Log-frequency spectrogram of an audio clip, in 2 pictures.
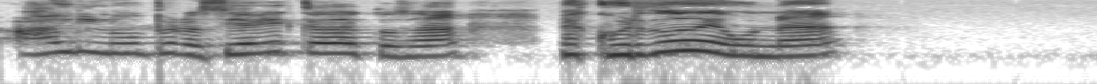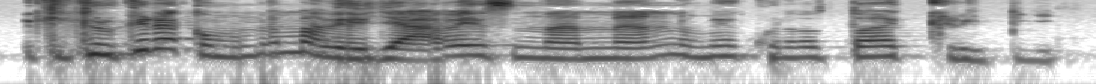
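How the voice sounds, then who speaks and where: Mexican woman, high-pitched, lively podcast co-host, casual chat. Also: brisk. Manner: lively, laughs, slips into impressions. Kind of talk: casual chat about childhood cartoons.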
